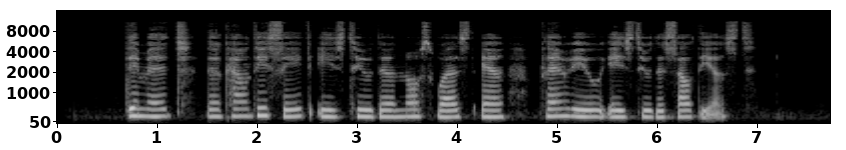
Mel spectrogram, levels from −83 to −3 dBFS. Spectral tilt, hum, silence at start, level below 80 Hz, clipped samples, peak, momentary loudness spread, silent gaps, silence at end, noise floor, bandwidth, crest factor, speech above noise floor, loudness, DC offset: -3.5 dB/octave; none; 0.7 s; -80 dBFS; under 0.1%; -14 dBFS; 7 LU; none; 0.8 s; -70 dBFS; 11.5 kHz; 18 dB; 40 dB; -30 LUFS; under 0.1%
